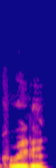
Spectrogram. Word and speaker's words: XCariga: The X is silent for Kariga.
